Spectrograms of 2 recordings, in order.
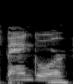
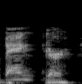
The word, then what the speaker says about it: Bangor: Yeah, there was one, the one that I hear a lot is like, especially people talking about Stephen King and stuff, they'll pronounce Bangor as, Banger. And, so that one always drives me crazy too. Yeah. It's not even spelled that way. Like I could see if it was an ER, but it's not.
